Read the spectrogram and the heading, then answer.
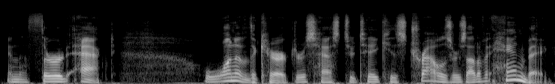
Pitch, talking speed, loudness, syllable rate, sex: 115 Hz, 185 wpm, -23 LUFS, 5.0 syllables/s, male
